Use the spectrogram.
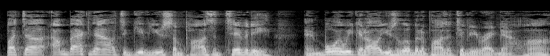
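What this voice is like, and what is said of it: Slightly raspy, strained voice. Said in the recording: “I lost my voice. As you can hear, it's a little bit raspy”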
